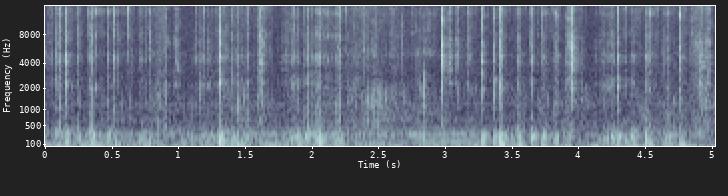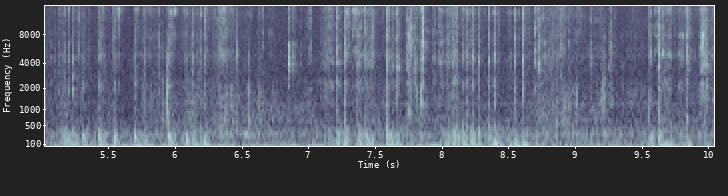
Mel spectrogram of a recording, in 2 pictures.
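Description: A solid oval pink bar of dry soap is held in the hand and cut into flakes with a metal utility blade. Rapid, crisp scraping and crackling clicks run continuously over a steady low rumble, with bright, short-lived edges on each cut.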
